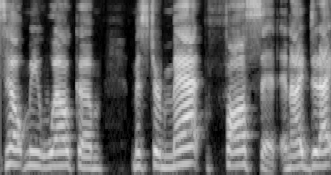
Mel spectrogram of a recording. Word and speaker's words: Fawcett: me welcome Mr Matt Fawcett and I did I it is literally pronounced like faucet right Matt yes ma'am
